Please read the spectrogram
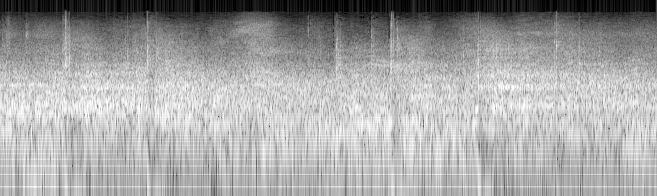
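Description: Ice hockey play in an arena: a steady noisy din of skating and crowd, broken by several sharp clacks of sticks and puck.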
